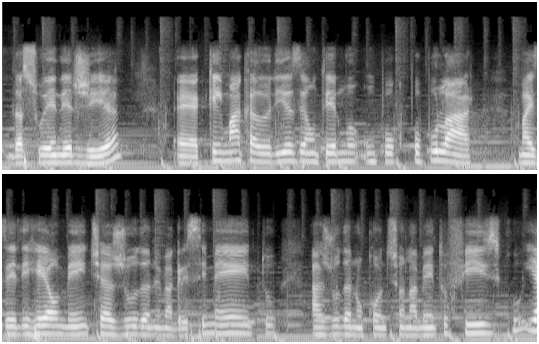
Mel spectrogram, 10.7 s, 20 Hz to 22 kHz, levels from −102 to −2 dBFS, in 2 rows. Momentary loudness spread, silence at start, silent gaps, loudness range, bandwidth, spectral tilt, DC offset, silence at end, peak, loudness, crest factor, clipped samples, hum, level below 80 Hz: 10 LU; 0 s; none; 4 LU; 15.5 kHz; -5 dB/octave; under 0.1%; 0 s; 0 dBFS; -16 LUFS; 16 dB; under 0.1%; none; -34 dBFS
